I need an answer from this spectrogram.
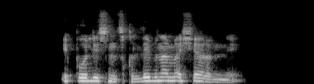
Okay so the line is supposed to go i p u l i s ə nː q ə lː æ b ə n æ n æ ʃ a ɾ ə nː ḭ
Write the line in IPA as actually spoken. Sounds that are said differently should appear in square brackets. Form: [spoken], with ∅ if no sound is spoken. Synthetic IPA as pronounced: i p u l i s ə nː q ə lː [i] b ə n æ [m] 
